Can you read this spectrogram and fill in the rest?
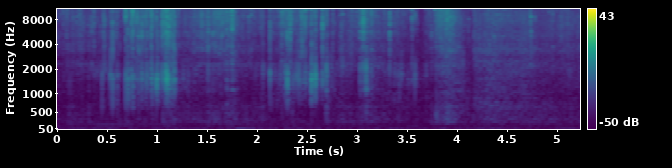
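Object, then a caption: Pile of dry soap flakes. Hands scoop up a pile of mixed dry soap flakes and crush them between the fingers. The result is a series of dry, crisp crunching and crinkling bursts with a bright, papery texture and little low end.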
